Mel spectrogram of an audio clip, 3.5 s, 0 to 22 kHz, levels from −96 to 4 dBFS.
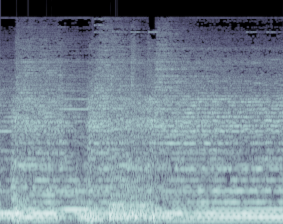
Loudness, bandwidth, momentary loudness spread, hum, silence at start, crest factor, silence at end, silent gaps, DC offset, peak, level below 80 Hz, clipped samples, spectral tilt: -9 LUFS; 16.5 kHz; 2 LU; none; 0 s; 10 dB; 0 s; none; under 0.1%; 0 dBFS; -24 dBFS; under 0.1%; -5 dB/octave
